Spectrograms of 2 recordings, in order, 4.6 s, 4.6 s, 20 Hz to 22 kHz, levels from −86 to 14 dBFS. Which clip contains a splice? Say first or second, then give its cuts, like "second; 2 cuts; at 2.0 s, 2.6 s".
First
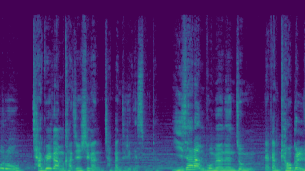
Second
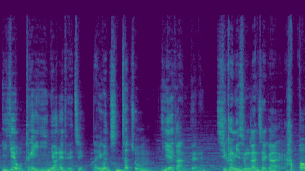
second; 1 cut; at 3.1 s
